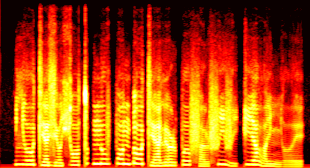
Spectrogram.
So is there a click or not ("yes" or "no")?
no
